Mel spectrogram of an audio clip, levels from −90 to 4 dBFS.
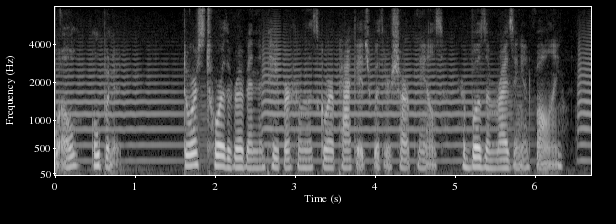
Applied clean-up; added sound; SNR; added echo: none; Trumpet; 13 dB; none.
